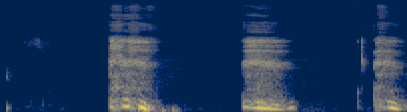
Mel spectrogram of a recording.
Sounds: Throat clearing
